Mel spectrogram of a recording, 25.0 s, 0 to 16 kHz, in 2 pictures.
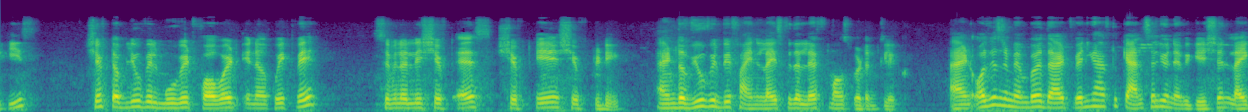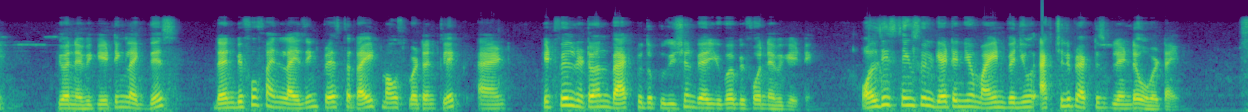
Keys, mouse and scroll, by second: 3.2-5.8 shift+drag, 12.3-15.1 drag, 15.9 right click.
